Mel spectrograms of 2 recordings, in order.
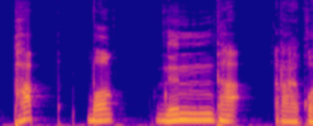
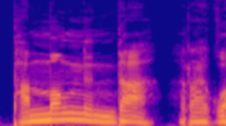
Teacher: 밥의 종성 비읍이 먹의 초성 비음미음을 만나서 비음미음으로 바뀌어서 발음되고 있어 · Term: 비음화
